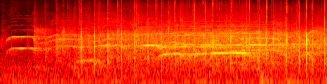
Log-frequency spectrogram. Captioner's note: audience applauding and cheering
